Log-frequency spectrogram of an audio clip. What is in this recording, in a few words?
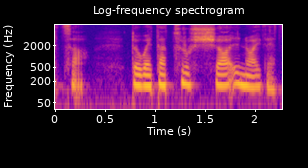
"trwsio", Welsh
